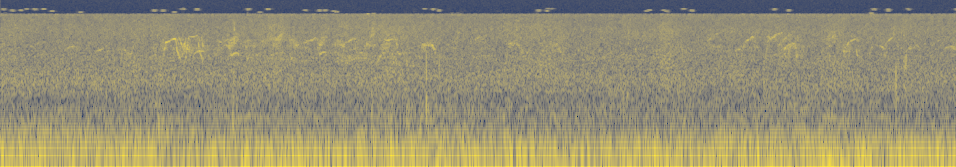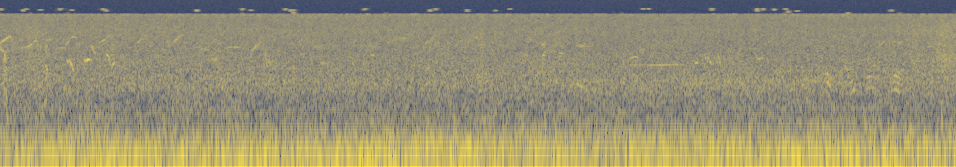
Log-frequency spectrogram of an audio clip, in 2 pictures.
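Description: Wind buffeting the microphone in a steady low rumble, with faint short bird chirps now and then.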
